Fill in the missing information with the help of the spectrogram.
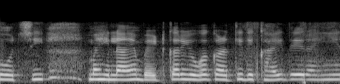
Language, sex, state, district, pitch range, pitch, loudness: Hindi, female, Uttar Pradesh, Jalaun, 220-235 Hz, 230 Hz, -16 LUFS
